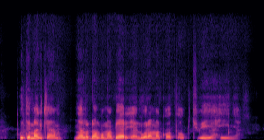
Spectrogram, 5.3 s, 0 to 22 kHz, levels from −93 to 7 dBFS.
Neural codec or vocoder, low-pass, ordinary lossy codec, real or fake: autoencoder, 48 kHz, 128 numbers a frame, DAC-VAE, trained on Japanese speech; 19.8 kHz; none; fake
